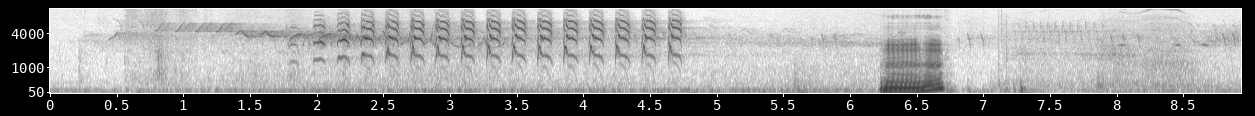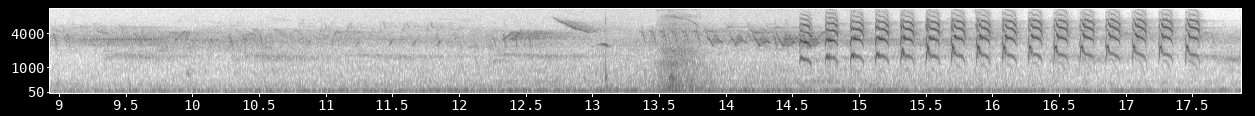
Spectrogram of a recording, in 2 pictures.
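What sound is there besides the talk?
eurasian wryneck call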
